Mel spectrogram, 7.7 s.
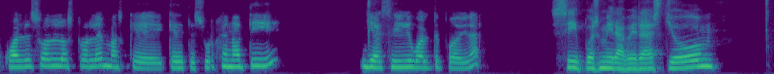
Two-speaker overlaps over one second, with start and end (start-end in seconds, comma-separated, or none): none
